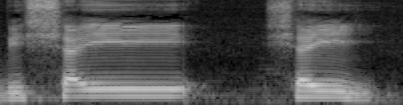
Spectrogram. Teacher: شیء نرمی کے ساتھ تھوڑا کھینچ کر ادا کریں گے، کیونکہ یا لین ہے، یا ساکن سے پہلے جب زبر ہوتی ہے تو یا لین کہلاتا ہے، اور واو ساکن سے پہلے جب زبر ہوتی ہے تو واو لین کہلاتا ہے، حروف لین دو ہیں۔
